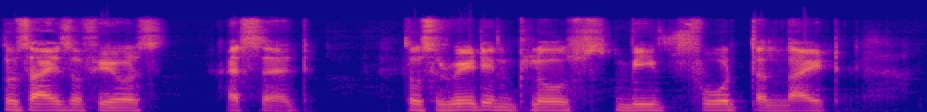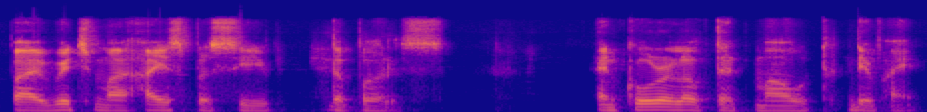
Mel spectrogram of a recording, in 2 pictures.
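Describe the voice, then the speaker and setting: A man's voice: low voice, steady tone, takes it slowly. A man playing a courtly, ardent servant in a classical radio play, speaking in a formal, florid, deferential manner. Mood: courtly wooing. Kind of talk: stage-style radio play acting of classical verse.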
